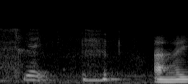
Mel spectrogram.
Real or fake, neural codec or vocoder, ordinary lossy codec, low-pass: real; none; none; 5.4 kHz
